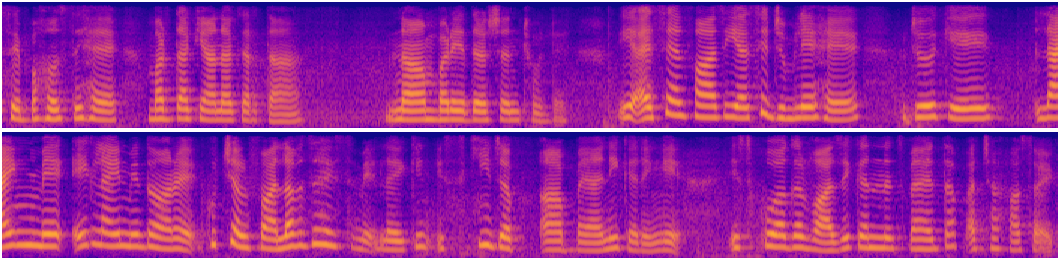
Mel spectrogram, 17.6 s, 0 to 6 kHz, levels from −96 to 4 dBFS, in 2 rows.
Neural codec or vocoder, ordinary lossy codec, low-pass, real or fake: codec, 16 kHz, 1 kbps, X-Codec, WavLM features, trained on Multilingual LibriSpeech; none; 5.4 kHz; fake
